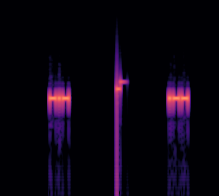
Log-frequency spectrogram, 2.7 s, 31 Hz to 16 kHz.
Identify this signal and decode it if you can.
Morse code, heard as a keyed tone, about 46 wpm, 700 Hz. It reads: K W
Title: Single Letter-Number - Rapid-Fire 45wpm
